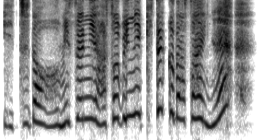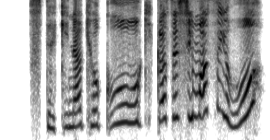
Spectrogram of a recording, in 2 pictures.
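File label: vox dia Japanese; Rehartna; kingsraid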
